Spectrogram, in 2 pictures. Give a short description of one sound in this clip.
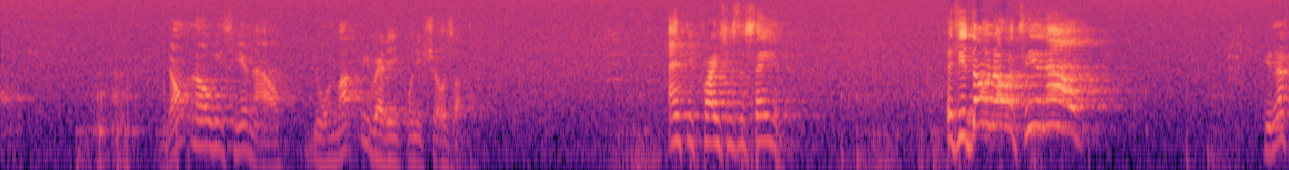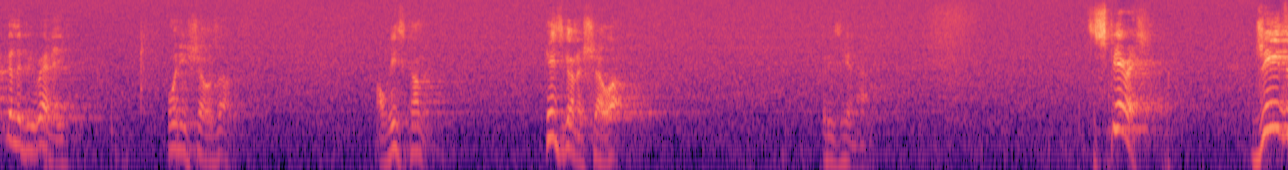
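A man speaks slowly and deliberately through a microphone, with pauses.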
